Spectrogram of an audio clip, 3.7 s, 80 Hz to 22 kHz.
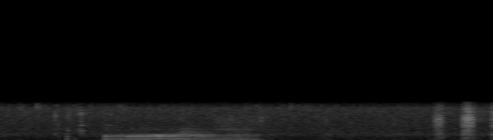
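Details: An 11-week-old male lilac point Siamese kitten growls at a toy butterfly: a drawn-out, throaty growl, steady for about a second before sagging lower.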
